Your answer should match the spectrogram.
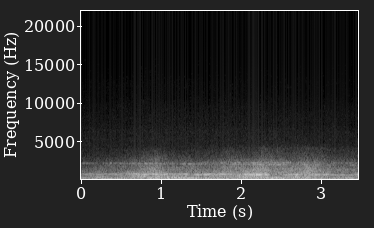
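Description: An airplane flying near Boston's Logan Airport gives a steady, loud roaring drone with a faint sustained whine that holds level throughout, with no voices.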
